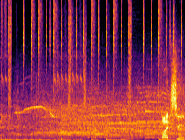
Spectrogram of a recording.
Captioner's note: audience shouts and boos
